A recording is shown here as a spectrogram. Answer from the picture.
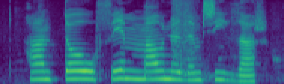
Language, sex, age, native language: Icelandic, female, 9, Icelandic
